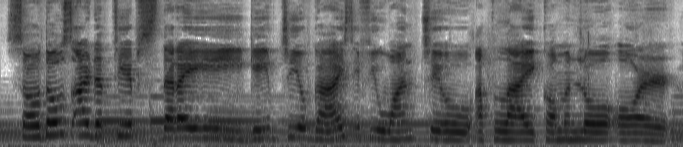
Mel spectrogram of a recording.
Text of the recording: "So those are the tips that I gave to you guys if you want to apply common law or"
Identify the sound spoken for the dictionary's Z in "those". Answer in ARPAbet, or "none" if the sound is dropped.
S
